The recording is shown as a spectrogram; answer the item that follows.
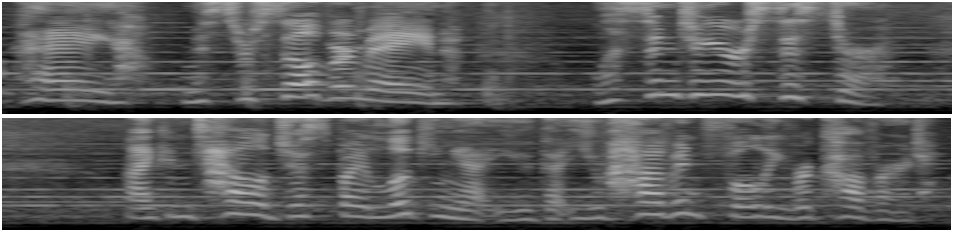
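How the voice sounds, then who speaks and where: Woman acting a tough blunt game girl, high voice, watchful, music behind her. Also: animated, normal speed, natural voice. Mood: blunt, chiding. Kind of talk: English game voice acting, cutscene dialogue.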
